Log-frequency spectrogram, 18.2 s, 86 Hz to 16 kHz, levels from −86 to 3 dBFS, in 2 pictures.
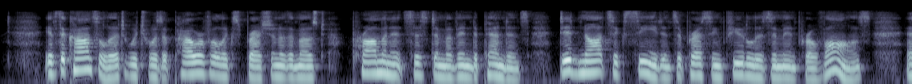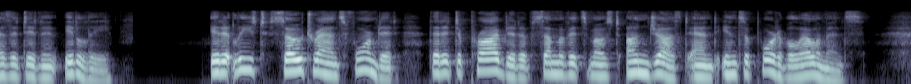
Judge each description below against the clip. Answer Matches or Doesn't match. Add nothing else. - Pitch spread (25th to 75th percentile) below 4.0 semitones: Doesn't match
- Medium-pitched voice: Matches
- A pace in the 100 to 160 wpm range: Matches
